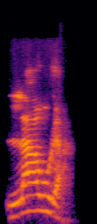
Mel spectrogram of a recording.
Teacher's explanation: We have written diphthongs, not spoken diphthongs. So if we say, for example, Laura, it's a clear A and a clear U.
